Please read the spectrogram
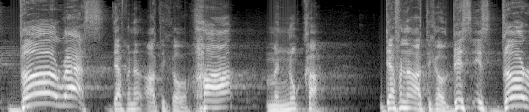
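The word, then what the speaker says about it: מנוחה: It helps you to remember the manuka honey. All right, same pronunciation, manuka. All right, manuka.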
